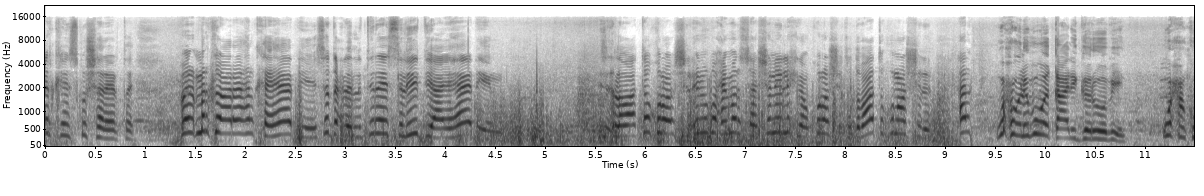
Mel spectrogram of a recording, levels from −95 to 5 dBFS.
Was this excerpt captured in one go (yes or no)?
no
